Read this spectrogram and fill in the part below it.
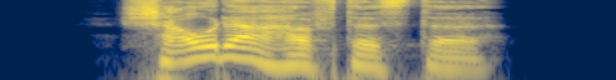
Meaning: inflection of schauderhaft: 1. strong/mixed nominative/accusative feminine singular superlative degree 2. strong nominative/accusative plural superlative degree
- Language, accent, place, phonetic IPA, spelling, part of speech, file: German, Germany, Berlin, [ˈʃaʊ̯dɐhaftəstə], schauderhafteste, adjective, De-schauderhafteste.ogg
